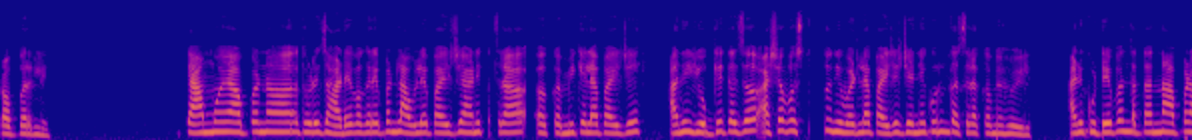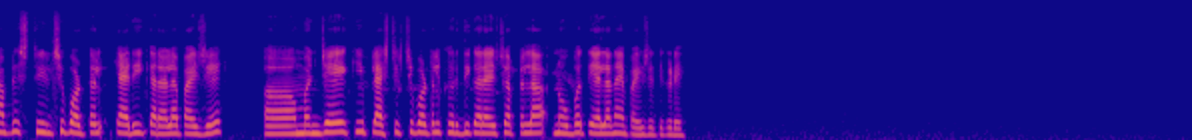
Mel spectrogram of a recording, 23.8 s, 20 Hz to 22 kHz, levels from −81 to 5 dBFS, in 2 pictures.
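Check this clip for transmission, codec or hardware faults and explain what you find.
Two kinds of fault are present: compressed frames skipped at five points, and one playback stall.

Compressed frames skipped: at 2.90–2.93 s, 4.88 s, 7.04–7.08 s, 9.96 s and 11.33 s, the decoder did not play whole frames of the compressed stream, either because they were missing or because it rejected them as damaged. The speech jumps ahead by the audio left out: about 20 ms at 2.90 s, roughly a tenth of a second at 4.88 s, and about 70 ms at each of the other three. Each jump is heard as a sudden break in the speech, with a short glitch where the two ends join.

Playback stall: at 8.10–8.25 s the output goes silent for 157 ms in the middle of the speech, then carries on. This is likely because the player ran out of data or its thread was blocked, so nothing reached the output until it recovered. The result is an abrupt gap that sounds like the audio freezing, not like a natural pause.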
